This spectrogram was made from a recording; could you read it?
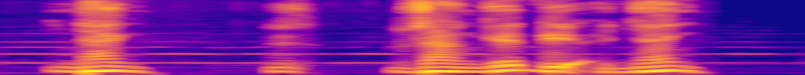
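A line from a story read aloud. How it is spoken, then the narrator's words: Breathless stammering. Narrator (Vietnamese): Anh Trài thở không ra hơi, chỉ lắp bắp nói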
